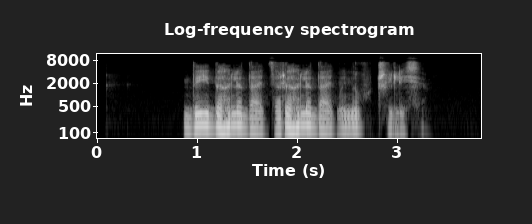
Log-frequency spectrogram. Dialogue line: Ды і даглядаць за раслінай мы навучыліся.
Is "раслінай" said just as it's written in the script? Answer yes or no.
no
